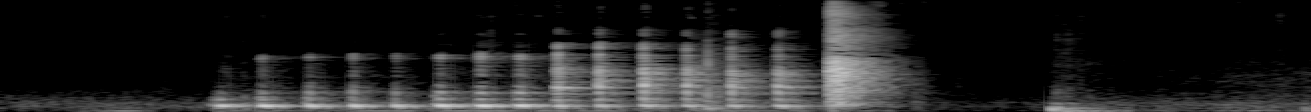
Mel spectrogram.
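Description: A woman laughing: a run of rhythmic "ha" pulses, about four or five a second for three seconds, ending in a sharp breath.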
